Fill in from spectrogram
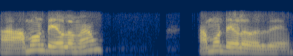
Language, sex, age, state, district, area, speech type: Tamil, male, 30-45, Tamil Nadu, Cuddalore, urban, conversation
